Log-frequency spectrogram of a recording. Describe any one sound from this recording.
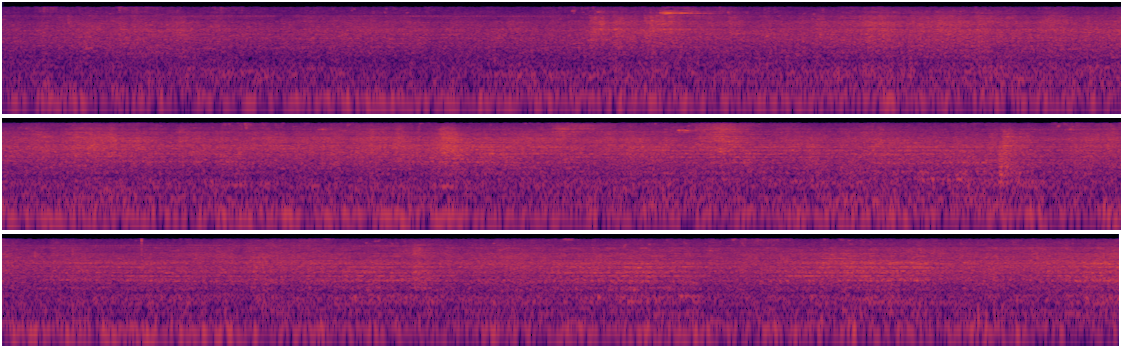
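A freight train rumbles and clatters steadily as it rolls past at a distance.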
